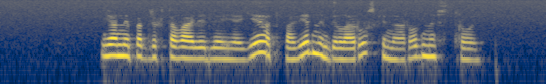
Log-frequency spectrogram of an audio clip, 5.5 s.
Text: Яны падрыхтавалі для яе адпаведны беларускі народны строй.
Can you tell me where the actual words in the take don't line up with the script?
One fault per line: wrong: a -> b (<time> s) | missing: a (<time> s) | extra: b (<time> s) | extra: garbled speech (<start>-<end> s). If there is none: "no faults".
no faults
